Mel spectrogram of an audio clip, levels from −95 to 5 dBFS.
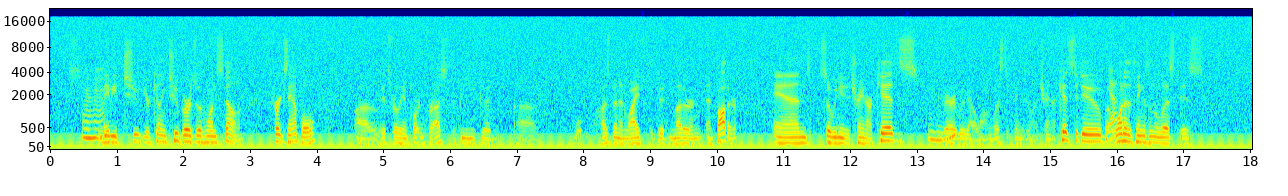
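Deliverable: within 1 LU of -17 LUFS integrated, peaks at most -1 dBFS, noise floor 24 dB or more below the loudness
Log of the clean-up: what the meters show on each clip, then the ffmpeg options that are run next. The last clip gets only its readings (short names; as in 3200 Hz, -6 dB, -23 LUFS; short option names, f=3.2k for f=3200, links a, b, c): hum 60 Hz; harmonics up to 300 Hz; hum level -33 dBFS; noise floor -34 dBFS; noise floor target -50 dBFS; loudness -26.0 LUFS; peak -6.0 dBFS; loudness target -17.0 LUFS
-> -af "bandreject=f=60:t=h:w=4,bandreject=f=120:t=h:w=4,bandreject=f=180:t=h:w=4,bandreject=f=240:t=h:w=4,bandreject=f=300:t=h:w=4"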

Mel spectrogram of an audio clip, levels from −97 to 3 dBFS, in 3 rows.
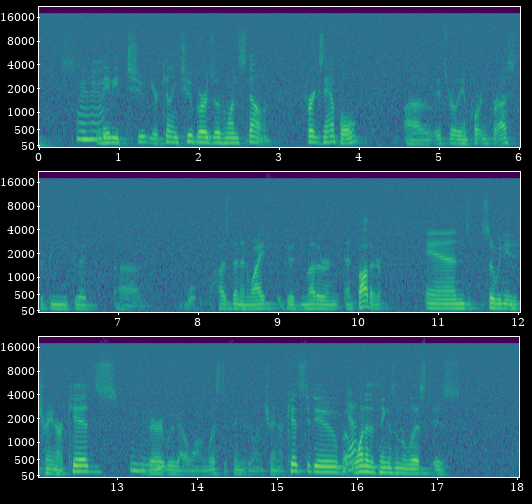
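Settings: hum none; noise floor -38 dBFS; noise floor target -51 dBFS
-> -af "afftdn=nr=13:nf=-38"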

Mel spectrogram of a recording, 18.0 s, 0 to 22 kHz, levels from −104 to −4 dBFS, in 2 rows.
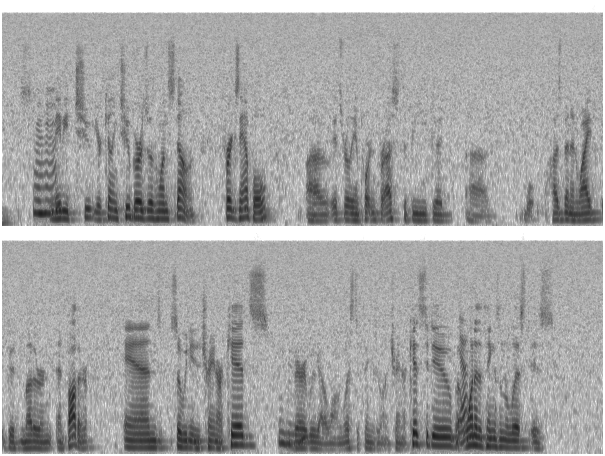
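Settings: noise floor -48 dBFS; noise floor target -51 dBFS
-> -af "afftdn=nr=6:nf=-48"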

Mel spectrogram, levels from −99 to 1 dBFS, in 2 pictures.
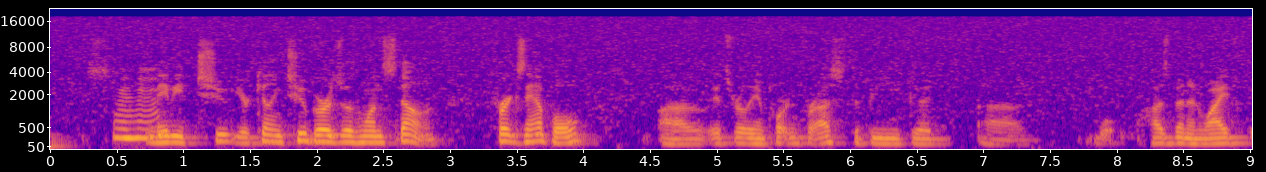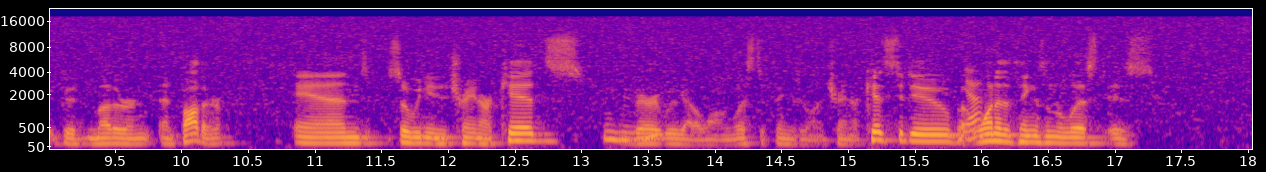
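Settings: noise floor -52 dBFS; loudness -26.5 LUFS; peak -6.5 dBFS; loudness target -17.0 LUFS
-> -af "volume=9.5dB,alimiter=limit=-1dB:level=0:latency=1"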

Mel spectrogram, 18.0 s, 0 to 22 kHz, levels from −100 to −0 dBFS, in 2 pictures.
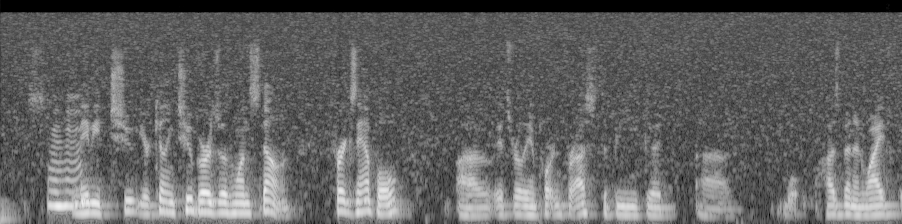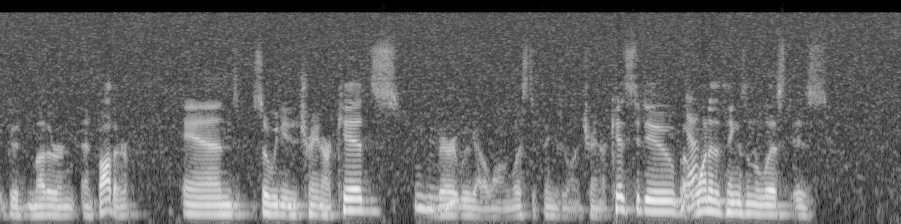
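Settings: loudness -17.5 LUFS; peak -1.0 dBFS; noise floor -42 dBFS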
